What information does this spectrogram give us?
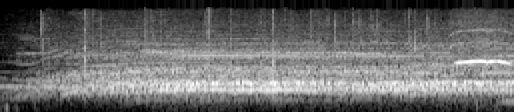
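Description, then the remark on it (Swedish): A crowd at a sermon cheers loudly and continuously, a dense roar of many voices with high shouts and whoops rising above it, sustained at a steady level throughout. “Jag undrar vilken tribe som kan jubla mest.”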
